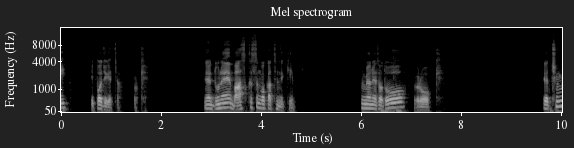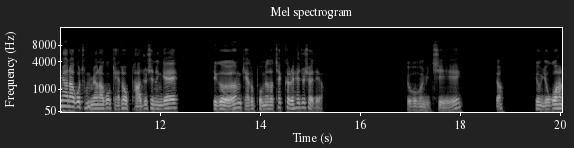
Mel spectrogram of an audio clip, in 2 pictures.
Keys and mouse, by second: 0.0 z, 5.0-5.4 shift+middle drag, 6.4 g, 6.7 y, 9.0 click, 9.8 g, 10.0 y, 11.4 shift+click, 16.1 click, 17.8 shift+middle click, 19.0 ctrl+middle click.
